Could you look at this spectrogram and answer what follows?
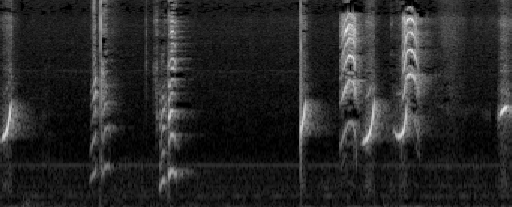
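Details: Talking pet parrot mixing short mimicked syllables with clear rising whistles: brief bursts of chatter, then pure upward-slurred whistled notes, all in a quiet room.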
